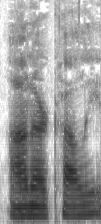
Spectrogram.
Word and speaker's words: Anarkali: Well, tell me about this bazaar, the Anarkali, is that how you say it? – That's right.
